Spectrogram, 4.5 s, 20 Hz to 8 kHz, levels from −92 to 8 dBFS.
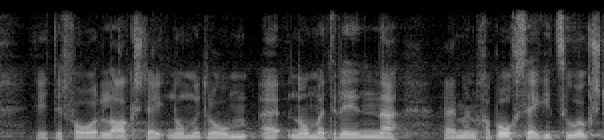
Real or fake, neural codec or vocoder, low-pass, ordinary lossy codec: real; none; 7.2 kHz; none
